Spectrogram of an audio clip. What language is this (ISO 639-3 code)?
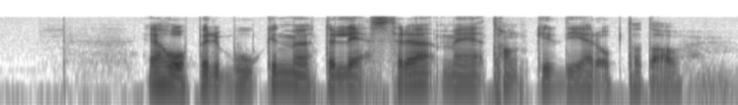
nor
